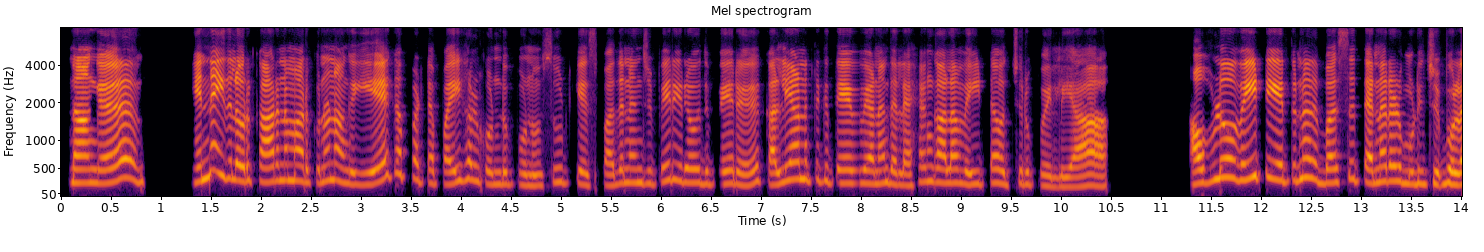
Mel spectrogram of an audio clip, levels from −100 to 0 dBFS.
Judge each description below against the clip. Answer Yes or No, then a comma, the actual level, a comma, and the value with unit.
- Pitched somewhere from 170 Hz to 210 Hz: No, high, 240 Hz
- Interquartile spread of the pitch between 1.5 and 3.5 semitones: No, average, 4.0 semitones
